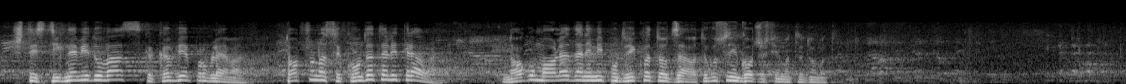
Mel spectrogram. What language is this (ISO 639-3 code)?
bul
